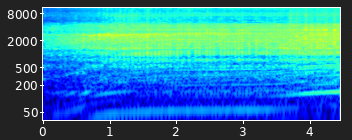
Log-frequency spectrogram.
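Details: 1993 Geo Metro engine at idle after a Seafoam treatment: rapid, uneven tapping about four per second over a thin, rattly idle; a knock has developed and its cause is not pinned down.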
